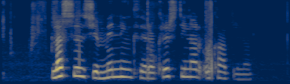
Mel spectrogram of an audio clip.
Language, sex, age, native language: Icelandic, male, 11, Icelandic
